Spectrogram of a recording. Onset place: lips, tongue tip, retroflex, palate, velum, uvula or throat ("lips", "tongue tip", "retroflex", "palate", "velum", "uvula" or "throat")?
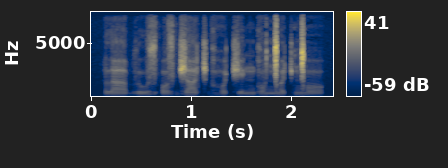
tongue tip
